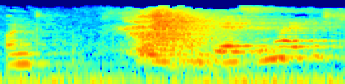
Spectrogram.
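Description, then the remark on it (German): A short, sharp sneeze bursts out as a broad, hissy blast partway through, while a man keeps talking in a steady voice before and after it. “Gesundheit.”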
